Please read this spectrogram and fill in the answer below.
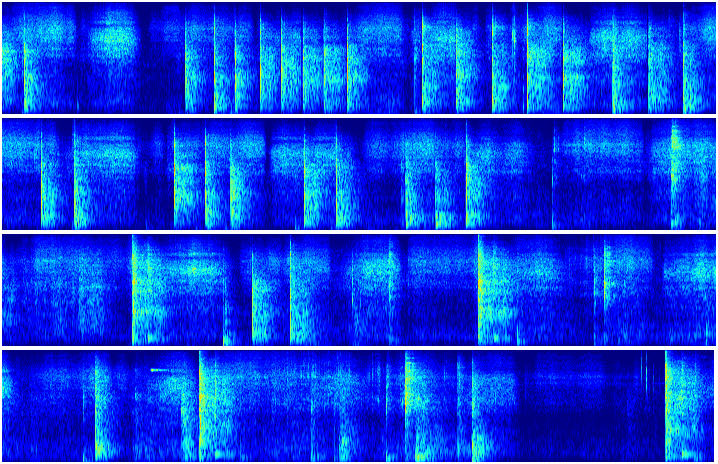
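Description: Mallet blows on a pneumatic flooring nailer driving nails into hardwood floor boards, along with boards being knocked into place. The knocks come sharp and repeated, often in quick runs of several, with short pauses between.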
